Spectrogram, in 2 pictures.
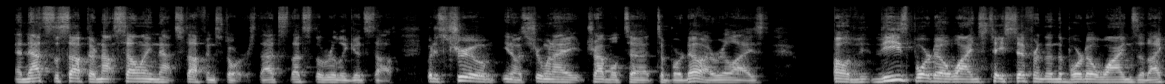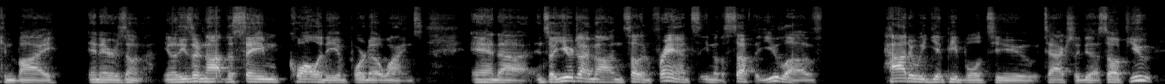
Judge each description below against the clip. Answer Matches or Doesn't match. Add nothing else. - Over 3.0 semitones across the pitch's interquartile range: Matches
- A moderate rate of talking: Doesn't match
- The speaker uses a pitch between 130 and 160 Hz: Doesn't match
